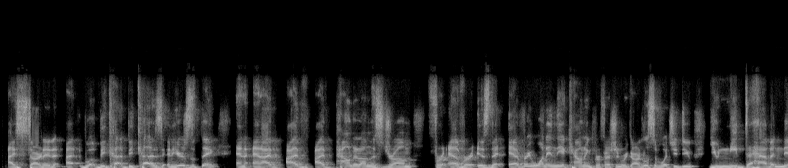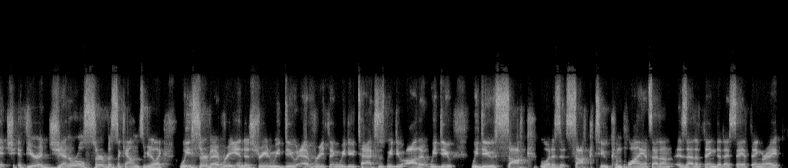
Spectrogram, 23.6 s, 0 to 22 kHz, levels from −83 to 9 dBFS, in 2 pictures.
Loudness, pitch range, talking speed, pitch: -19 LUFS, 125-150 Hz, 215 wpm, 135 Hz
